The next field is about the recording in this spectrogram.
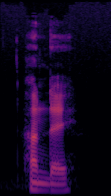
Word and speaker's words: Hyundai: Hyundai. – The Y is silent.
